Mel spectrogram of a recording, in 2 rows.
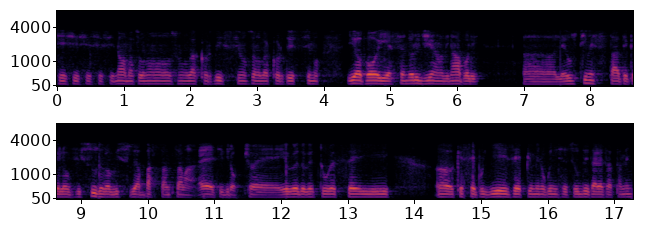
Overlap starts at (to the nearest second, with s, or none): none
